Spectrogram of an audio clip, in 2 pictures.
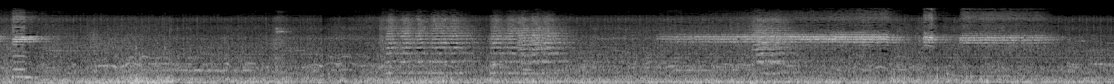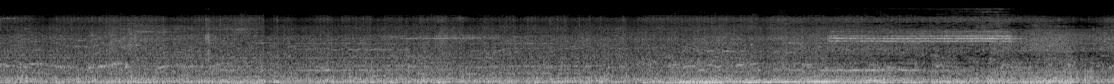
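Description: Wind rushes past an open vehicle.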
